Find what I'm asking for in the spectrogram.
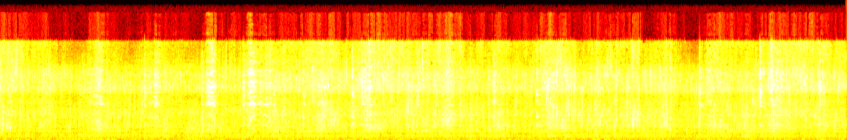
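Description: A mustard masala, made without tomato, is sautéed in oil until the oil separates, with a continuous crackling sizzle and small bursts of spoon-stirring, close and fairly quiet, with no talking.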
